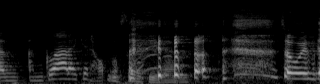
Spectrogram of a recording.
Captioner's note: laugh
